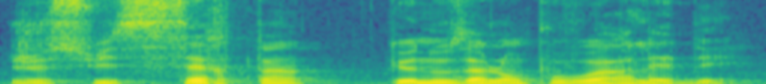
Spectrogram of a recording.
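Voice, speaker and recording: A man narrating a guided imaginative story for children, speaking gently and reassuringly to the listener. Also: deep voice, steady tone, moderate pace.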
